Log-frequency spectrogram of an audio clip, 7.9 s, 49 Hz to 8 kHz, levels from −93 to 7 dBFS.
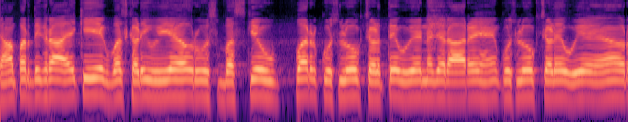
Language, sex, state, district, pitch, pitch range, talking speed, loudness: Hindi, male, Uttar Pradesh, Muzaffarnagar, 140 Hz, 135-145 Hz, 230 wpm, -15 LUFS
